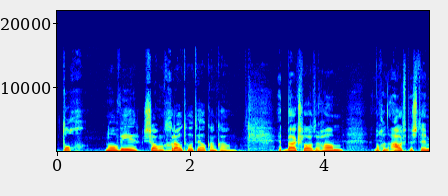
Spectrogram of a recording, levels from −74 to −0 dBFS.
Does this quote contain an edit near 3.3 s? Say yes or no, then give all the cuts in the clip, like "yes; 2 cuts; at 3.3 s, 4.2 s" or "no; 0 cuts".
yes; 1 cut; at 3.3 s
